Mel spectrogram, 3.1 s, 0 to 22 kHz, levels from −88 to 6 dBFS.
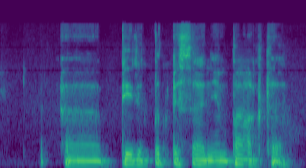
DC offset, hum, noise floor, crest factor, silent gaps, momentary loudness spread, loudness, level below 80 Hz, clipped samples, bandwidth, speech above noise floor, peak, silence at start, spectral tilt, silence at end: under 0.1%; none; -46 dBFS; 20 dB; none; 7 LU; -24 LUFS; -60 dBFS; under 0.1%; 12.5 kHz; 21 dB; -4 dBFS; 0.4 s; -4 dB/octave; 0.15 s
